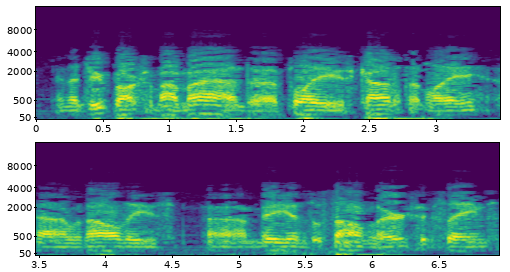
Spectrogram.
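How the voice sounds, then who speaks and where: Noticeable background noise accompanies a man speaking with a Mississippi accent. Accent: Mississippi Southern US. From US South. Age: 60s. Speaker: novelist and former drug enforcement officer. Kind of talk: radio interview. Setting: phone call. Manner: hesitant with many fillers.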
